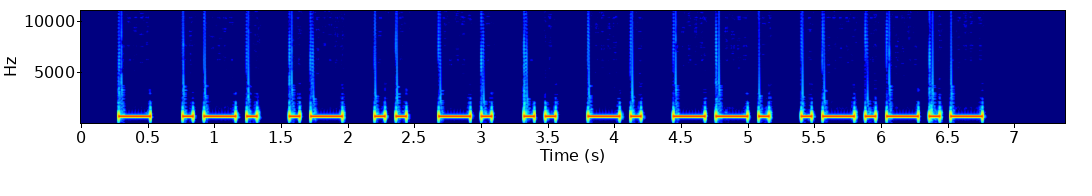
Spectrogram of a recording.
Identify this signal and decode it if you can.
Morse code, heard as a keyed tone, about 15 wpm, 700 Hz. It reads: TRAINING.
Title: Sentences from Top 1000 Words - Review Part 4 - 15wpm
